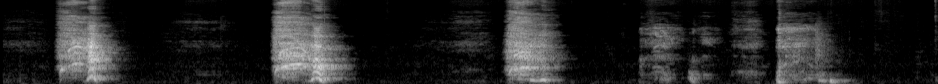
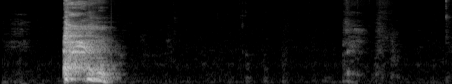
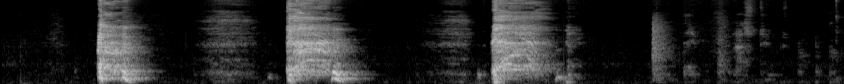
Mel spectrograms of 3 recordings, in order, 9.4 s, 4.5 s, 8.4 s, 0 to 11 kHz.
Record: exhalation_length: 9.4 s
exhalation_amplitude: 16425
exhalation_signal_mean_std_ratio: 0.32
cough_length: 4.5 s
cough_amplitude: 6588
cough_signal_mean_std_ratio: 0.26
three_cough_length: 8.4 s
three_cough_amplitude: 10473
three_cough_signal_mean_std_ratio: 0.35
survey_phase: alpha (2021-03-01 to 2021-08-12)
age: 65+
gender: Male
wearing_mask: 'No'
symptom_prefer_not_to_say: true
smoker_status: Ex-smoker
respiratory_condition_asthma: true
respiratory_condition_other: false
recruitment_source: REACT
submission_delay: 6 days
covid_test_result: Negative
covid_test_method: RT-qPCR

